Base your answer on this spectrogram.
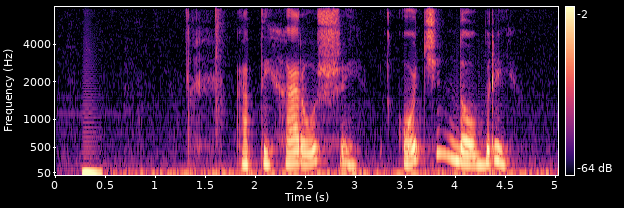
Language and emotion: Russian, positive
